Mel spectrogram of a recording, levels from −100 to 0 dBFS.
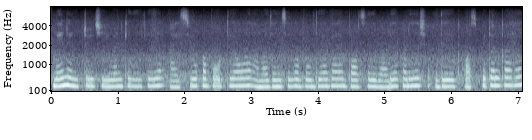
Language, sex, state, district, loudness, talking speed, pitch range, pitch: Hindi, female, Delhi, New Delhi, -15 LUFS, 85 wpm, 225-250 Hz, 240 Hz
